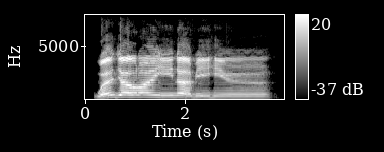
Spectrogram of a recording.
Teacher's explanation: Kena dengung 2 harakat. Sekarang ni mim mati bertemu ba. Ikhfa syafawi juga dipanjangkan 2 harakat.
